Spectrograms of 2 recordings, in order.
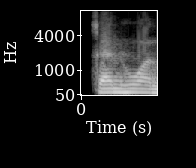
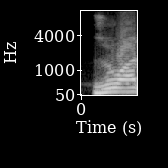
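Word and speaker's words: San Juan: लिया करो भाई इसको सनहुआन रिवर ठीक है जे को मैं एच प्रोनाउंस करूंगा हुन रिवर जुान नहीं बोलूंगा उसको।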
